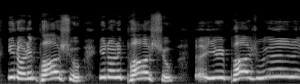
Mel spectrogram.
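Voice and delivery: mock the complaining viewer in a silly high voice; mocking whiny chatter. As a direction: parody of chat's flip-flopping complaint. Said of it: "and now you're like".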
